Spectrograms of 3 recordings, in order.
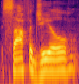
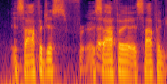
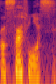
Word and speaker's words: esophagus: Man, esophageal frozen. What? Esophagus. I'm not drunk. It's pronounced esophagus.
